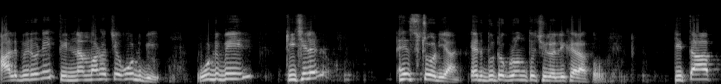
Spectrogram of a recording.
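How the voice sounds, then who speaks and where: A male history teacher with a high voice gives a lecture to prepare students for an exam, dictating names letter by letter and posing questions he then answers himself.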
